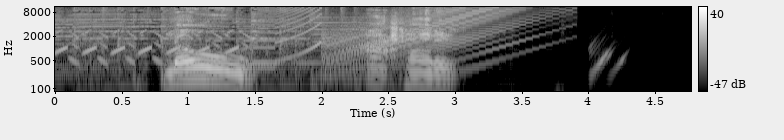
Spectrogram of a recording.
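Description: Game music and chimes play, then stop.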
